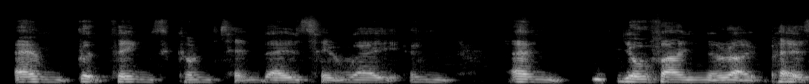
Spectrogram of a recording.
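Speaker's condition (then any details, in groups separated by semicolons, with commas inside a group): Cerebral palsy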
